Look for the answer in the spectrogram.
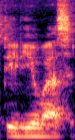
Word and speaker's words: DDoS: But I think I read at least one or two places where they guarantee they're looking out for the DDoS attack. Am I saying that right? – They guard against DDoS attacks. Yes, that's done at the router level.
